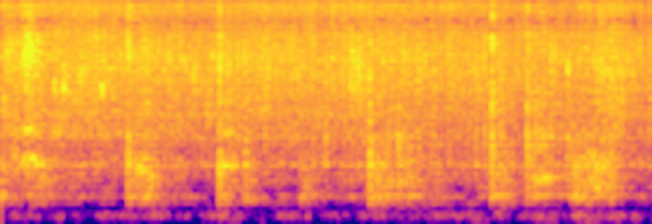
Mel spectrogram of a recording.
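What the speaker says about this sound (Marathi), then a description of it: "हे छान असं आपण भाजून घ्यायचं आहे." Vegetables for brinjal bharit fry in oil in a pan, giving a continuous close sizzle broken by light scraping and stirring clicks, with no talking.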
